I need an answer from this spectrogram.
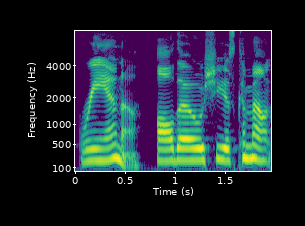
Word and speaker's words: Rihanna: be simple and yet most people call her rihanna she pronounces it rihanna although she has come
